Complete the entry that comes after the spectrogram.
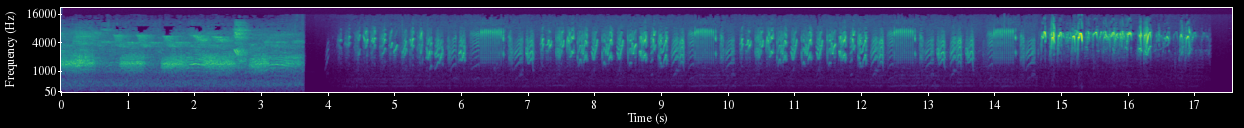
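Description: A rook cawing several times, cut off abruptly after about three and a half seconds. After a short gap, a barn swallow sings a long, fast, high twittering song that stops just before the end.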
